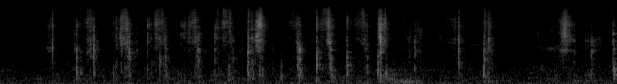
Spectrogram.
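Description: A deck of Light Seer's Tarot cards being shuffled by hand: a quick, irregular run of soft card slaps and snaps, with one louder snap near the end as a card is pulled from the deck.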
